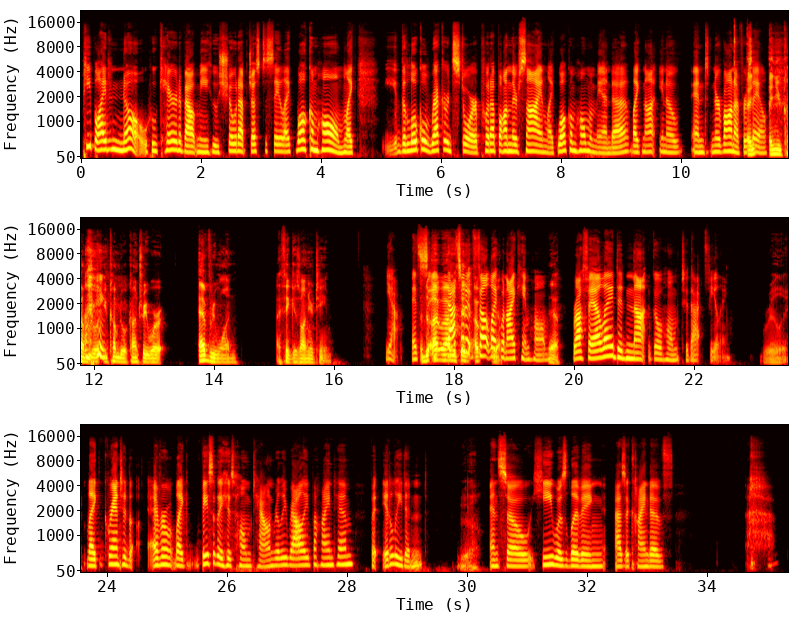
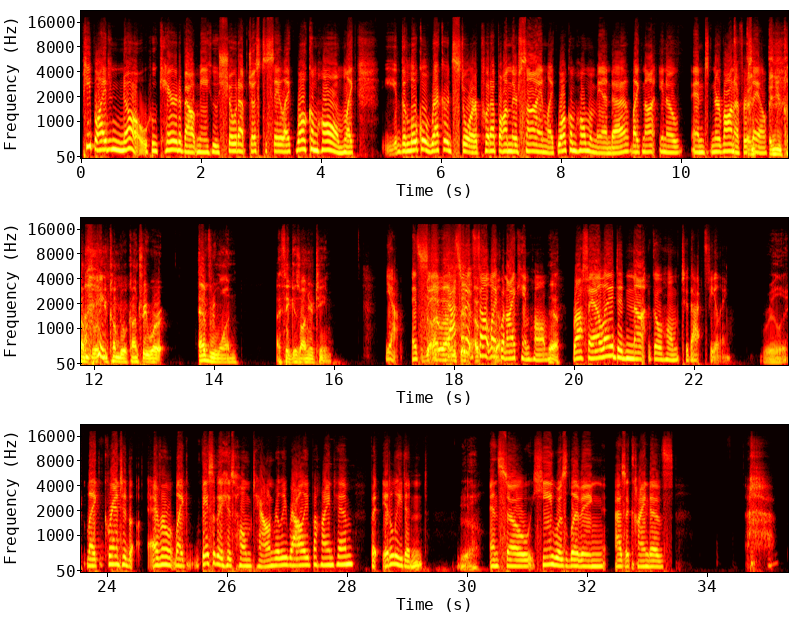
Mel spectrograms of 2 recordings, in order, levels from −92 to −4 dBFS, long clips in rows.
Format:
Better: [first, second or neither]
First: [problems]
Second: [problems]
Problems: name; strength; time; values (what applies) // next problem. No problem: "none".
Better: first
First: none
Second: distortion; heavy; 5 dB below the speech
